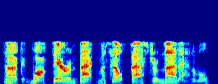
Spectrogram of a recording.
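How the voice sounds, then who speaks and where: Woman putting on a crabby, husky older countrywoman. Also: very deep voice, animated, fairly quick, dry recording, phone-quality sound, exaggerated voice. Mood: scornful. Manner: folksy, scolding. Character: blunt, crabby older countrywoman, easily affronted.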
